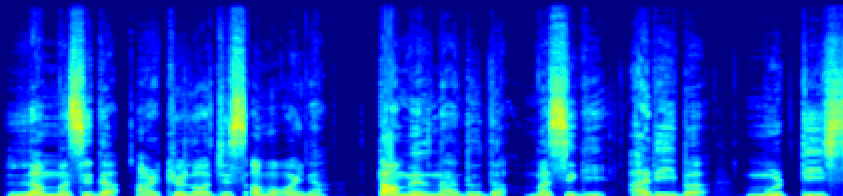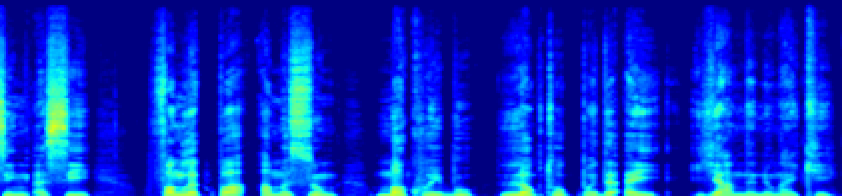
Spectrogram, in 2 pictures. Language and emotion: Manipuri, happy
